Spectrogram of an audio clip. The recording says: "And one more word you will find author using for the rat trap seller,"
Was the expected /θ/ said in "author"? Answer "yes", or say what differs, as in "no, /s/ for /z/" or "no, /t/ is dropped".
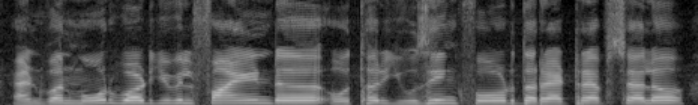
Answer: no, /t/ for /θ/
